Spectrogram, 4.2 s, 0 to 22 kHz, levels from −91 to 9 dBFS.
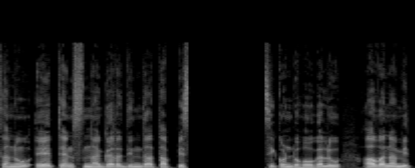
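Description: At 1.86 s the player most likely ran short of buffered data or had its output thread blocked, producing a playback stall: the speech cuts off mid-flow into silence for about 0.76 s, until output resumes at 2.64 s.

From 2.64 s to the end, the player works off the backlog built up during the stall with time-compressed catch-up, trimming small pieces of audio and cross-fading across the gaps. The speech runs about 1.1 times faster, hurried but at normal pitch.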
